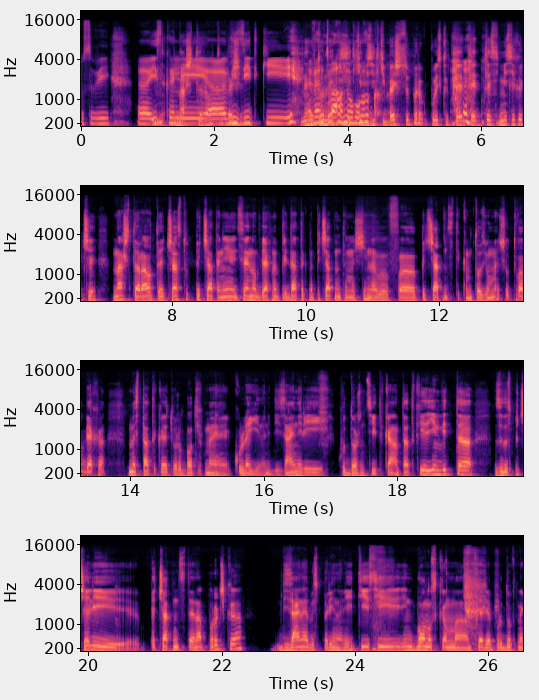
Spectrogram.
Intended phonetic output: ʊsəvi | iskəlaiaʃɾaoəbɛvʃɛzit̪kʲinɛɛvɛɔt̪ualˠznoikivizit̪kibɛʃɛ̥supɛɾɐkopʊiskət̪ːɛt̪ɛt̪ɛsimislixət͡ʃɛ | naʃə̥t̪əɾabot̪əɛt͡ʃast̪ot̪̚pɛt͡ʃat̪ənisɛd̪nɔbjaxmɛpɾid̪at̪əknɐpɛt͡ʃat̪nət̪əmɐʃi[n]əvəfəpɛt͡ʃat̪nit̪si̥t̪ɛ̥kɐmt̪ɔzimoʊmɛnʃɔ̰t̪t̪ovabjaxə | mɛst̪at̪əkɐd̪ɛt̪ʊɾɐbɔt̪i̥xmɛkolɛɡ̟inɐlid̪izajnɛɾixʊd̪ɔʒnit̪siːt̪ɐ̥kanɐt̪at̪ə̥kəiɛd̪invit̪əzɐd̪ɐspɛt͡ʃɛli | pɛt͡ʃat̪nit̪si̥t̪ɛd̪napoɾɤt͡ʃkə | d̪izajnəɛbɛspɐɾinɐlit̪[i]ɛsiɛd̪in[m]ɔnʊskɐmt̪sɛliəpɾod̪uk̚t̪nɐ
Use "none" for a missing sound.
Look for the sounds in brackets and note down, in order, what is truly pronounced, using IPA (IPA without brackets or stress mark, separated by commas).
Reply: n, i, b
